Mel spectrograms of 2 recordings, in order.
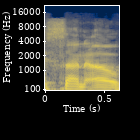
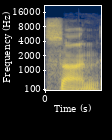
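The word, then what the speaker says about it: Sunn O))): Which, by the way, I'm going to say sun o cuz that's the way it reads. But sun is really how you're supposed to pronounce it cuz there's supposed to be some amplified.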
